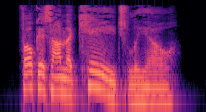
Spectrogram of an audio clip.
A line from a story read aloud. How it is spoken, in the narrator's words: she grumbled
